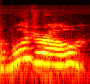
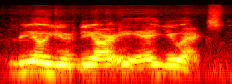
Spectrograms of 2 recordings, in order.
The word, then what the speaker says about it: Boudreaux: Uh Boudreaux Yeah. Uh let's see. B O U D R E A U with an X. X, yeah. B O U D R E A U X.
